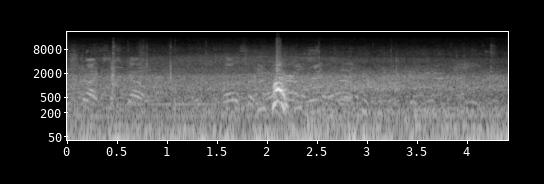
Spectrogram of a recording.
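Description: Indistinct voices carrying across an open field, with one louder, short pitched cry about two seconds in.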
